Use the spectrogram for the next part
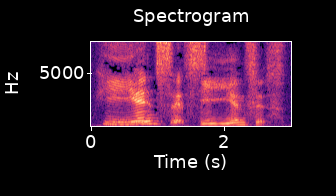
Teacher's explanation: Linking words that end in the Y buzz. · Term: The Y link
